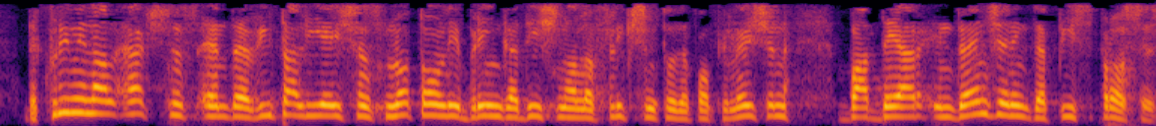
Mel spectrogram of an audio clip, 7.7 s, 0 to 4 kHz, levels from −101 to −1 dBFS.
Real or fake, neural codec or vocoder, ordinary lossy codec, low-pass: fake; codec, 24 kHz, 3.1 kbps, DualCodec; MP3, 24 kbps; 3.6 kHz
